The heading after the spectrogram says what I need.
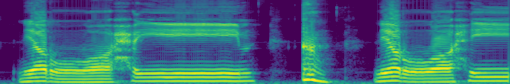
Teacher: Ni tipis ketemu ro yang ro tafkhim. Ro tebal maka nirro.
